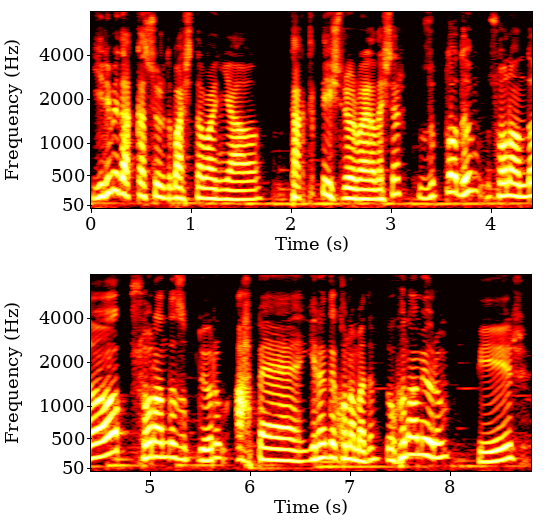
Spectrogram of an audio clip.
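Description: A man excitedly commenting on his own gameplay, exclaiming often and chatting to his viewers as he plays. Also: sits high, a little fast, hardly any pauses, faint music behind. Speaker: gaming video host. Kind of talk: let's-play game commentary.

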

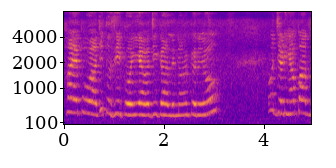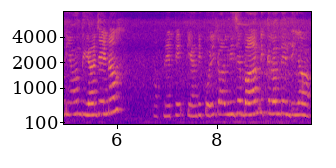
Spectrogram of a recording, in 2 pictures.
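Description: A woman's voice: high-pitched, fairly even intonation, normal speed, darkish tone, lightly acted. A woman playing a fussy young daughter-in-law in a homemade family drama, complaining with wailing drama. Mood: aggrieved. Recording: echoey room, faint hiss.

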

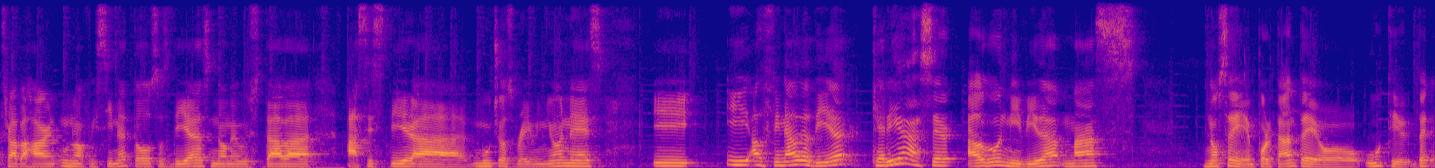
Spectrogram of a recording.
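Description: Man, 40s, American accent, non-native Spanish, relaxed halting co-host, lapel mic, light music. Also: medium pitch. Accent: American English. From United States. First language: English. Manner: relaxed, halting, with fillers and restarts. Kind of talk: casual chat in learned Spanish. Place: home kitchen.

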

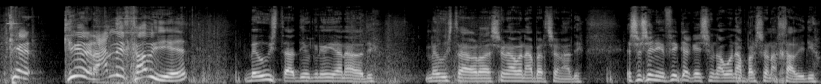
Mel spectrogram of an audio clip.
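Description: A man's voice: a little high, rapid-fire, a little hiss or hum. A young man, giving casual, slangy gameplay commentary full of swearing and addressing his viewers directly. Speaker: gaming streamer.

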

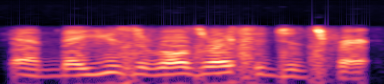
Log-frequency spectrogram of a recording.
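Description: A man's voice: on the low side, fairly even intonation, a little fast, background noise. Rambling man on a tinny phone line. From Iran. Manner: rambling, laughs often, many restarts. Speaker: guest. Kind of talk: casual interview talk.

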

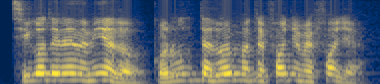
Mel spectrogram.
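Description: A man's voice: sits high, animated, fast. A man from commentating his own card game match, talking to himself, swearing a lot, making sound effects and breaking into frustrated outbursts. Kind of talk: gameplay commentary.

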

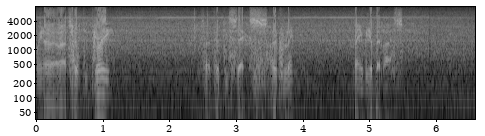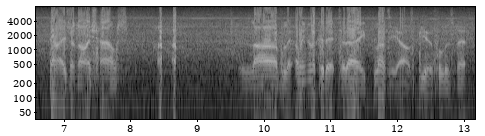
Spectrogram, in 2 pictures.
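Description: With a deep voice and lively intonation, a young British man working as a student pilot mutters quick flight checks to himself, speaking a little slowly and pausing often. The audio comes from his aviation headset in a small open-sided microlight cockpit in flight, with loud aircraft engine noise.

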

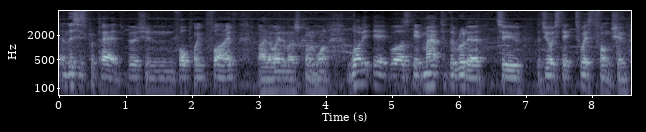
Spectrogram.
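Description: Middle-aged man, low voice, rambling home review, echoey room, camera mic a few feet off. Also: a bit bright. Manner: rambling, hesitant, many fillers. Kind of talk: casual product review. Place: small home room with desk and computer. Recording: roomy, distant camera audio, faint hiss.

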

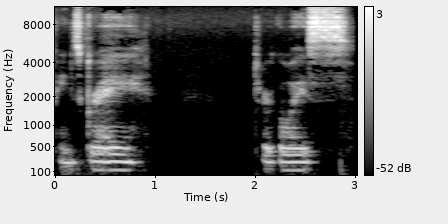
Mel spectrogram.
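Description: A woman's voice: a little high, monotone, very slow, gravelly, dark tone, a little hiss or hum. A woman casually talking through a painting demonstration, chatting and muttering asides to herself as she works. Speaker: art video creator.

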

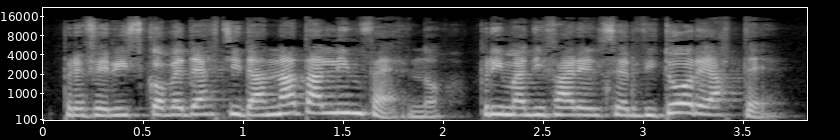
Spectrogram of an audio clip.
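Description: Donna che fa un ragazzo rozzo e scontroso. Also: female voice, fairly high pitch, a little fast, a bit bright, pitched above the performer's own voice, natural voice. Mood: surly. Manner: gruff, curt. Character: surly, rough young country lad.

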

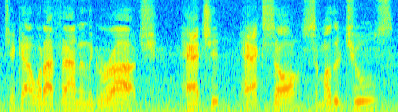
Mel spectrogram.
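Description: A man's voice: a little high, normal speed, noisy background, close to an everyday voice. An actor playing a blunt, plain-spoken, wary man in a video game. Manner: blunt, matter-of-fact.

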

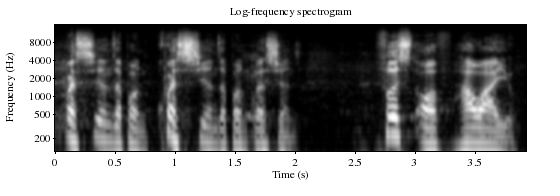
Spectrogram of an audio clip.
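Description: A man's voice: fairly high pitch, very animated, a little slow. A man hosting on stage, introducing the guest with showman energy and interviewing him, using a handheld mic. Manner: showman, hypes the crowd. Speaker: interviewer and emcee. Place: library auditorium stage with audience.

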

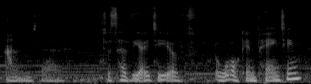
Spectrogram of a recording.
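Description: A woman's voice: on the low side, fairly even intonation, normal speed, creaky. A woman with a west of Ireland accent, casually describing her work as an artist. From Mayo, west of Ireland. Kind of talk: casual interview account. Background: music.

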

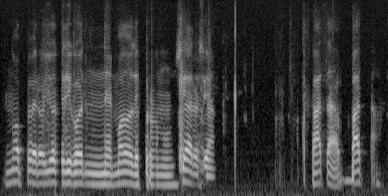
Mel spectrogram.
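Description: A man's voice: medium pitch, steady tone, moderate pace, a little mellow, clean tone, lo-fi sound. A male student asking his teacher hesitant questions in an online class.

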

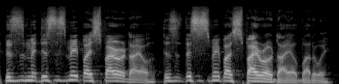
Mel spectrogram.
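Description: Here a livestream host with a fairly high voice welcomes viewers at a quick pace. His talk is light, excitable and full of jokes, and he keeps repeating himself.

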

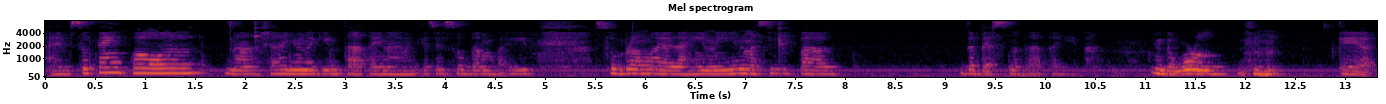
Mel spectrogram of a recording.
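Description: A Filipino woman vlogger telling a personal story while crying, halting and choked up, with many fillers and English mixed in. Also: mid-range voice, steady tone, mellow, reverberant, slight background noise. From Philippines. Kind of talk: tearful personal storytelling vlog. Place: room abroad.

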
